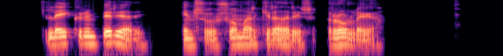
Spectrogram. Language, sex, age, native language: Icelandic, male, 20-29, Icelandic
